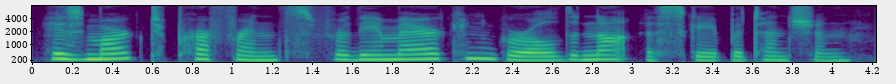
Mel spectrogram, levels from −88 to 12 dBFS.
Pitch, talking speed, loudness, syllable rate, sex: 225 Hz, 155 wpm, -18 LUFS, 5.5 syllables/s, female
